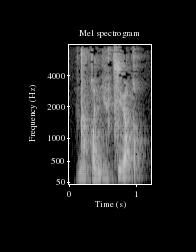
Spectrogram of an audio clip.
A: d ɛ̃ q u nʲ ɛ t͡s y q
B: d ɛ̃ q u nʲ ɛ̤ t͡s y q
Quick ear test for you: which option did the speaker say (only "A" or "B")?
B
